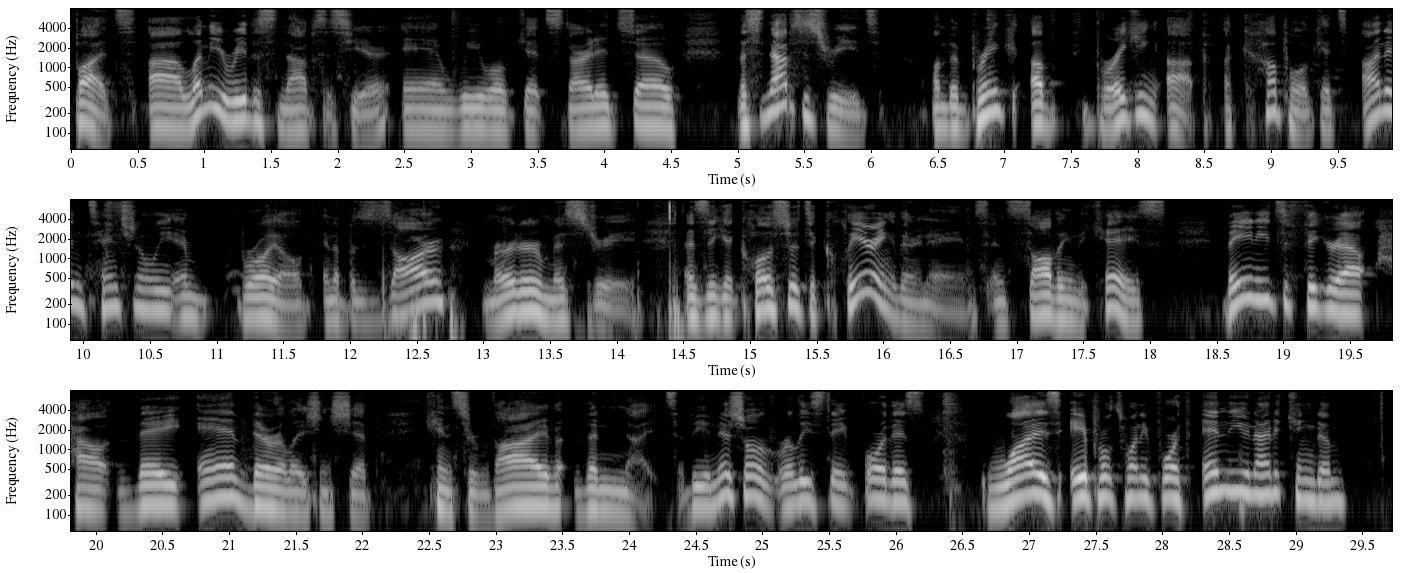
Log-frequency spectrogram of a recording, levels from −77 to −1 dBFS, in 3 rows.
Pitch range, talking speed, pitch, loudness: 120-175 Hz, 145 wpm, 140 Hz, -27 LUFS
